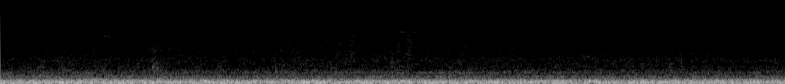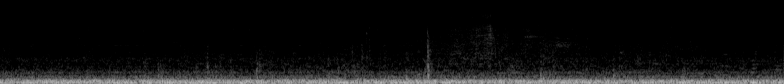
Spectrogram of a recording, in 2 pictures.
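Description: Steady low rumble of an ÖBB Railjet train running on the rails, heard from inside a passenger coach, with a few faint clicks.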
